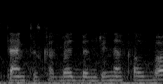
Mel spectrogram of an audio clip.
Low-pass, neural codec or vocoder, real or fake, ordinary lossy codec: 7.2 kHz; codec, 24 kHz, 6 kbps, HILCodec; fake; Opus, 64 kbps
